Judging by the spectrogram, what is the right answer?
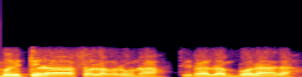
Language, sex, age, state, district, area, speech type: Nepali, male, 60+, West Bengal, Jalpaiguri, urban, conversation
